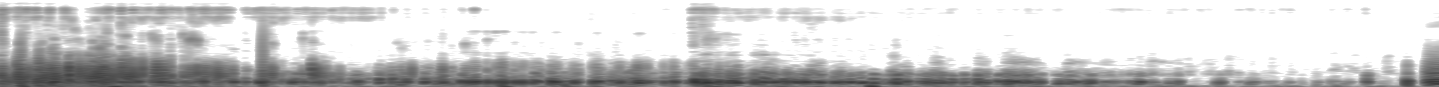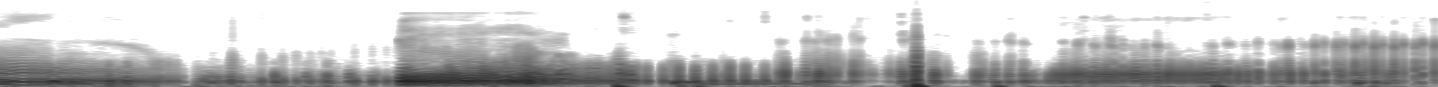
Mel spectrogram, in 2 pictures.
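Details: Hunger stomach growling from a compilation of three years of recordings: long, bubbling, gurgling rumbles with brief pauses; borborygmi.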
